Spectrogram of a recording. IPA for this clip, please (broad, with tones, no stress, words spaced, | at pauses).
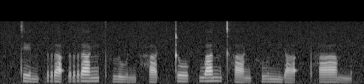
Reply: te˨˩npra˨˩ʔ ra˦˥ŋ pʰlu˩˦nha˨˩k̚ toː˦˥kwa˥˩nkʰa˨˩ŋhu˧n ja˨˩ʔpʰa˥˩m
